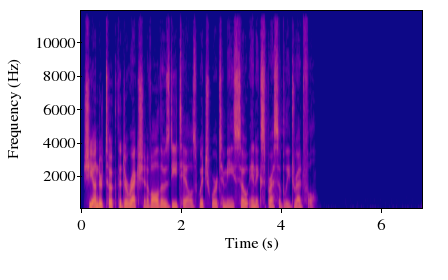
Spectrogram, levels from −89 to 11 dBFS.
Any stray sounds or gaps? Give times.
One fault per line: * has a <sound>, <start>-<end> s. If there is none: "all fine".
all fine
